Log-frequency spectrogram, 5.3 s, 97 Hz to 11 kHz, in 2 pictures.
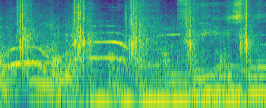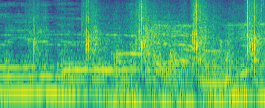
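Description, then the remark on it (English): A live concert crowd at Rockettown in Nashville in 2012 cheers and roars loudly as a band opens a song with the Meow Mix jingle, pounding out a steady beat with voices singing along in the dense, continuous din. “That's like the best sounding live one I found, because I also found in 2012 at Rockettown in Nashville, they surprised the crowd by playing it and opening with the Meow Mix thing.”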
